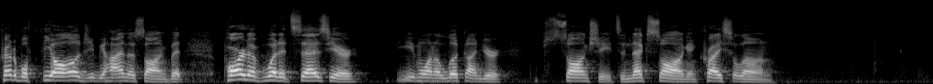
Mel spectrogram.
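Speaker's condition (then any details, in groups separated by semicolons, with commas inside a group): No condition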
